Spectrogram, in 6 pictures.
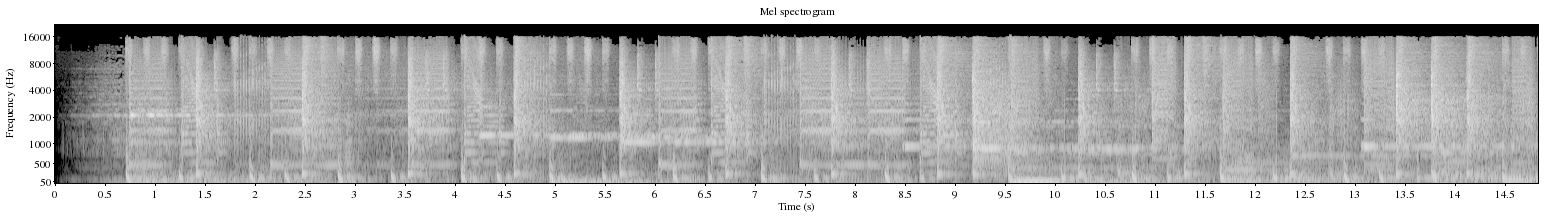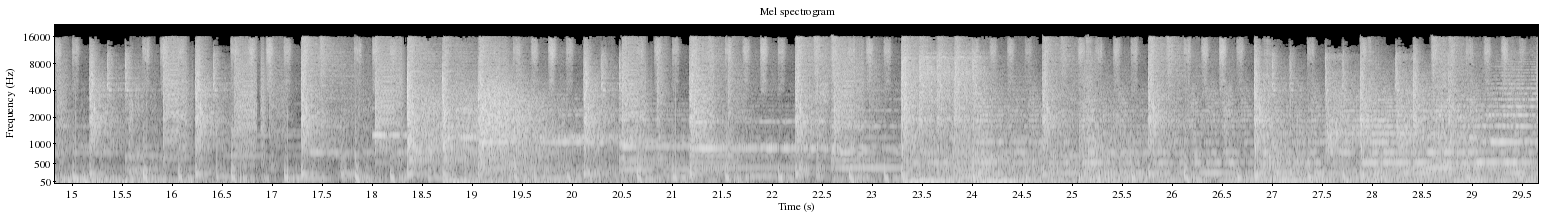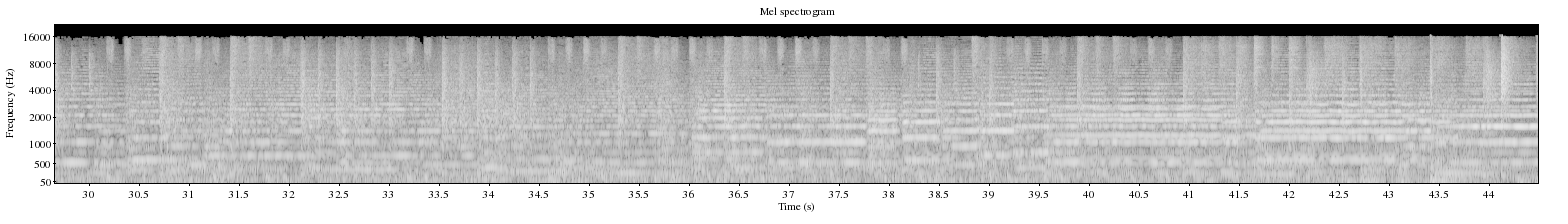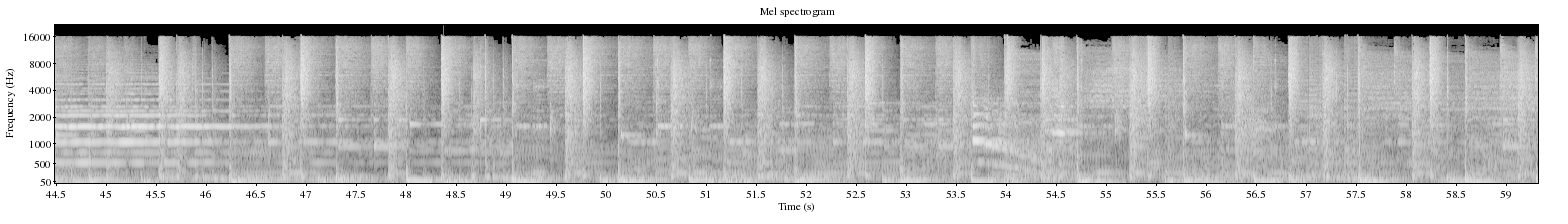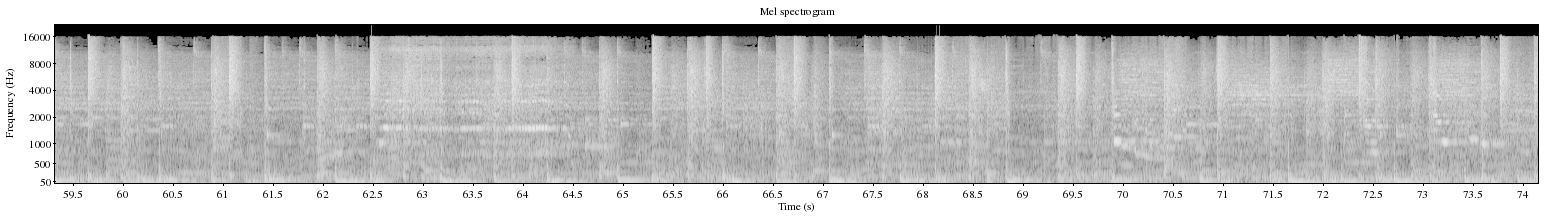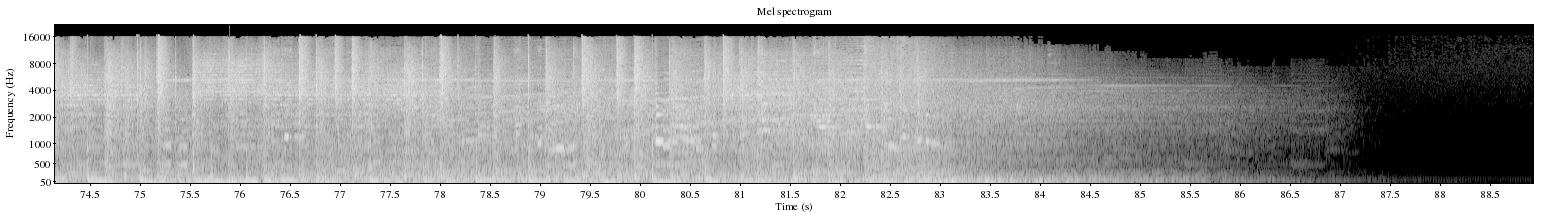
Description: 描述：古典乐|欢快
Tag: 钢琴 弦乐器 Horn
